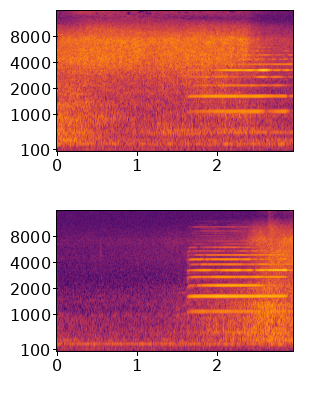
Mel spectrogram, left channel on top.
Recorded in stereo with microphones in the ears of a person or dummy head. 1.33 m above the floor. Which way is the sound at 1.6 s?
25° right (ahead or behind).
